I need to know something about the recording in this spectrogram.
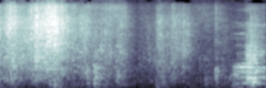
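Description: Brown kraft packing paper crinkling and rustling as it is pulled out of a cardboard box, loudest in the first second and then dying down.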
